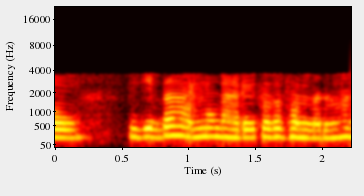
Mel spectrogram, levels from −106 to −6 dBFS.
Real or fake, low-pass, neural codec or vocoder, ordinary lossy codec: fake; 3.6 kHz; codec, 44.1 kHz, 3.4 kbps, Pupu-Codec; none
